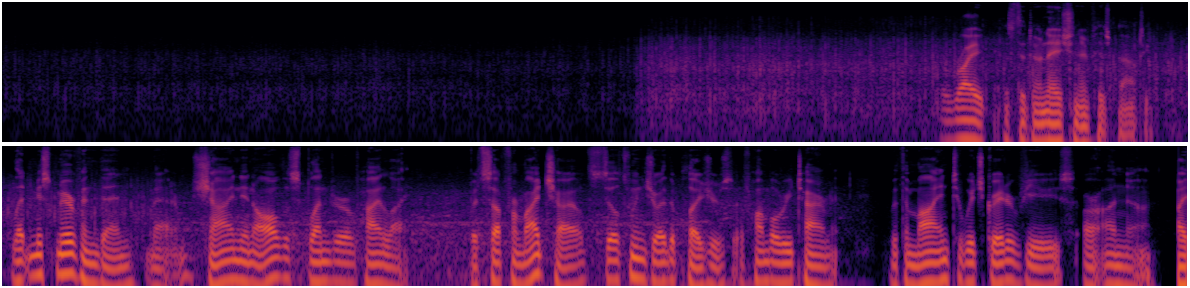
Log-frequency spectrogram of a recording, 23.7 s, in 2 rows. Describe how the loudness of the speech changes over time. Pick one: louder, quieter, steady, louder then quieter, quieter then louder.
steady.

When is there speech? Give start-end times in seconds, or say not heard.
9.4-15.9, 16.6-23.6.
